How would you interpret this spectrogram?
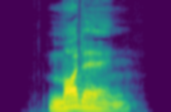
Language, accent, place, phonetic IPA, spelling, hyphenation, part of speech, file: German, Germany, Berlin, [ˈmɔdl̩n], modeln, mo‧deln, verb, De-modeln.ogg
- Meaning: to model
